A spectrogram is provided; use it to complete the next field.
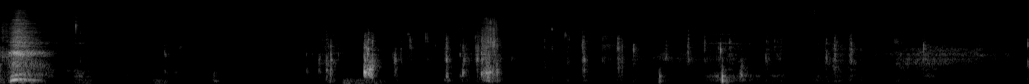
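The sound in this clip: Mouth noises while tasting Highland Park Dragon Legend whisky: faint smacking, sipping and clicking sounds come in scattered bursts. Pauses and soft breaths fall between them.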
